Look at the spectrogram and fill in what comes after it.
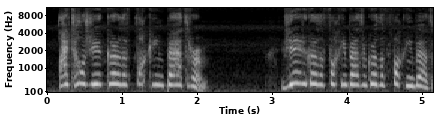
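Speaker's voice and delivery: put-on very high-pitched, shrill scream. Retelling how a teacher answered at the desk: imitating a teacher screaming. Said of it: "he screams".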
